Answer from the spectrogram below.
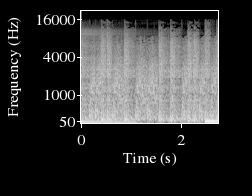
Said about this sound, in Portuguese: Dá uma rajada daquela nervosa.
